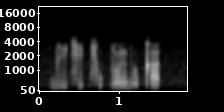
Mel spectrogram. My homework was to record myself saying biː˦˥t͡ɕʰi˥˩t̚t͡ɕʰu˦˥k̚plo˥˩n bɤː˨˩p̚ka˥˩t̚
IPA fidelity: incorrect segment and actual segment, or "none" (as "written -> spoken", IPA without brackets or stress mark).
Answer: k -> kʰ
